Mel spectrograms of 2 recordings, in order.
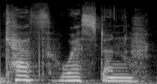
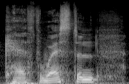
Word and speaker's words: Kath Weston: Kath Weston. – Kath Weston,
